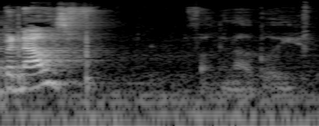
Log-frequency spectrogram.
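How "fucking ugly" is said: a hushed whisper under her breath; whispered insult. Real, not acted. Friend whispering a rude verdict on a singer's looks, hushed. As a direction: drop to a whisper for the rude bit.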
